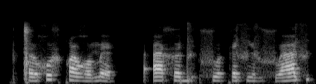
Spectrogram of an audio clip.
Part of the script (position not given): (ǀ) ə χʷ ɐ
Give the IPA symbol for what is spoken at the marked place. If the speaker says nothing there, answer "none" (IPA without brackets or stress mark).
ǀ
